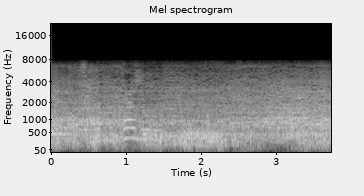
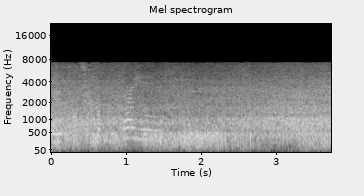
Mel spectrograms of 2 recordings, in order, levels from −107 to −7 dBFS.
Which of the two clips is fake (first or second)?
first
